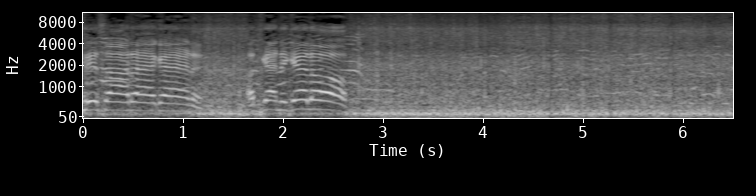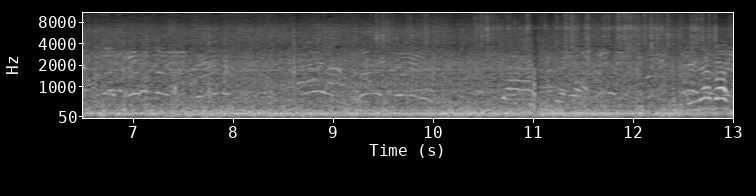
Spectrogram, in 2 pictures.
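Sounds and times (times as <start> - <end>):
faint shouting voices: 0.0 - 13.0
motorcycle engine running: 0.0 - 13.0.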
